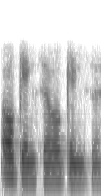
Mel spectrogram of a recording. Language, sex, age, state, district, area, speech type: Tamil, female, 30-45, Tamil Nadu, Viluppuram, urban, conversation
